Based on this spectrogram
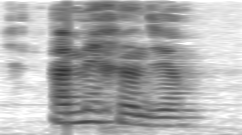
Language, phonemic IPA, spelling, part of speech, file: French, /a.me.ʁɛ̃.djɛ̃/, amérindiens, adjective, LL-Q150 (fra)-amérindiens.wav
- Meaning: masculine plural of amérindien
